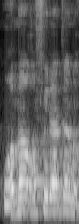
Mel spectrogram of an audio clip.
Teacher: ومغفرۃ غین کو پر پڑھنا ہے، حروف مستعلیہ میں سے را کو پر پڑھنا ہے.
